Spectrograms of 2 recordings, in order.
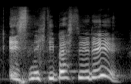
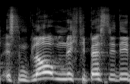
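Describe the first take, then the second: First: Higher, teasing put-on voice on "Idee"; playful repeat. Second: Said in the usual way. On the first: Shown as a demonstration. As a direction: toss the line back with a wink. Preacher repeats line playfully.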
